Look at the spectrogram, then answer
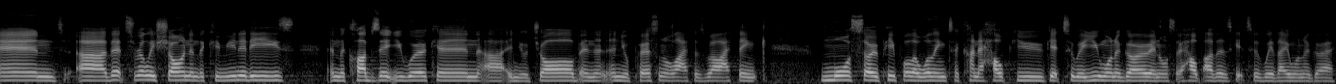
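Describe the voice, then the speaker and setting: A woman speaks at a fairly quick pace in a flat, monotone delivery. Her pitch is medium, with a slight New Zealand accent. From New Zealand, Gisborne (east coast). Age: 30s. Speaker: basketball coach. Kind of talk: coaching clinic presentation. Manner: casual, many fillers.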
